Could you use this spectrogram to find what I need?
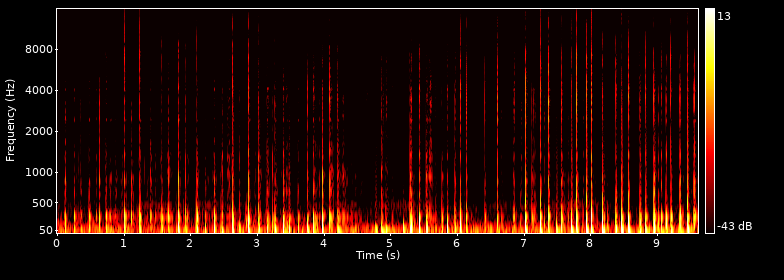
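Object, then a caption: Paper cup with plastic lid. A medium-sized, hollow, apparently empty takeaway coffee cup with a white paper body and a cream plastic lid is held in the hand close to the mic and tapped quickly with fingertips and nails. The result is a fast, uneven stream of short, dull, low thuds with no ring, pausing briefly a few times before resuming.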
